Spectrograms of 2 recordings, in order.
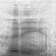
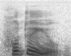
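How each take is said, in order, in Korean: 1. 단어들이 붙어서 하나의 약한 소리가 돼요. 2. 각 단어를 따로, 온전히 발음해요. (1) "약간 흐르유처럼 하면 좋아요" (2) "이렇게 하지 말고"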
